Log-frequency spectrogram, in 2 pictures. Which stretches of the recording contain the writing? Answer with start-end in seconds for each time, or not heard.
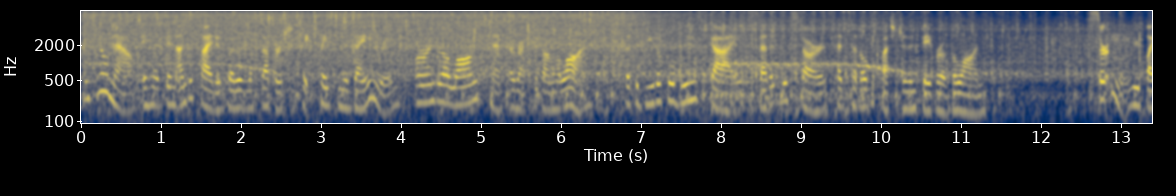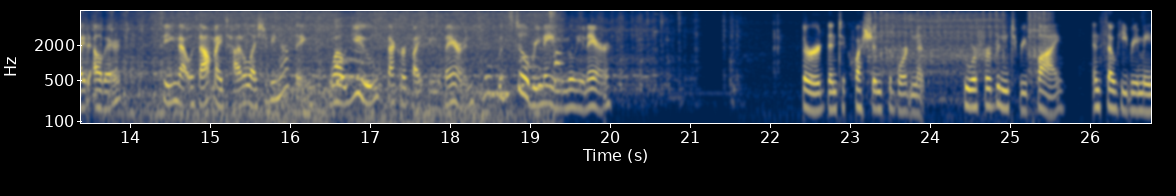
not heard.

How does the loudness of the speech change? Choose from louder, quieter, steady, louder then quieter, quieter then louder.
steady.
